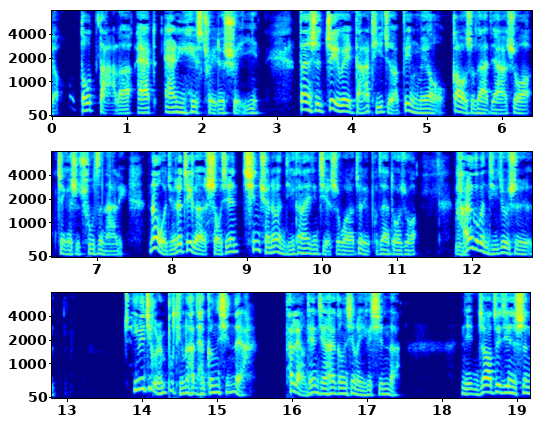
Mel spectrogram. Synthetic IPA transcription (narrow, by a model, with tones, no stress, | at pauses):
ʊt̪o˥ʊt̪a˨˩lə˦æ˥tʰa˥ni˧˥xi˥stʰɹi˨˩d̪ə˦ʂwe˨˩ɪi˥˩nt̪a˥˧nʂ̬ɻ̩˥˧ʈ͡ʂɤ˥˧we˥˩ɪt̪a˧˥t̪ʰi˧˥ʈ͡ʂɤ˨˩pi˥˩ŋme˧˥ɪjo˨˩ʊkɑ˥˧ʊsu˥˧t̪a˥˩t͡ɕja˥ʂwɔ˥ʈ͡ʂɤ˥˩ɡə˩ʂɻ̩˥˩ʈ͡ʂʰu˥t͡sɹ̩˥˩na˧˥lḭ˨˩˦na˥˩wɔ˨˩t͡ɕɥɛ˧˥ɾə˧ʈ͡ʂɤ˥˩ɡə˩ʂo˨˩ʊɕjɛ˥nt͡ɕʰi˥ŋt͡ɕʰɛ˧˥nd̪ə˧wə˥˩nt̪ʰi˧˥kŋt͡sʰa˧˥˨t͡ɕi˥ŋt͡ɕjɛ˨˩ʂɻ̩˥˧kwɔ˥˩lə˩ʈ͡ʂɤ˥˩li˨˩pu˧˥t͡sa˥˩ɪt̪wɔ˥ʂwɔ˥ | xa˧˥jo˨˧˥ɡwə˥˩nt̪ʰi˧˥t͡ɕjo˥˧ʊʂɻ̩˥˩˥ | i˥nwe˥˧ɪʈ͡ʂɤ˥˩ɡə˩ɻə˧˥npu˥˩t̪ʰi˧˥ŋdə˧t̪ʰa˥a˥˩ɪkɤ˥ŋɕi˥nd̪ə˨ja̰˨˩ | t̪ʰa˥ljɑ˨˩ŋt̪ʰjɛ˥nt͡ɕʰɛ˧˥nxa˧˥ɪkɤ˥ŋɕi˥nlə˨˩i˧˥ɡə˧ɕi˥nd̪ə̰˩ | ni˨˩ni˨˩ʈ͡ʂɻ̩˥d̪ʊt͡swe˥˧ɪt͡ɕi˥˧nʂɻ̩˥˩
